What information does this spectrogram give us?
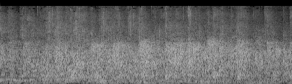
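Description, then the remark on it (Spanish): Steady, dense applause from an audience for a project group, many hands clapping at once in a continuous crackling wash that holds at an even loudness throughout, with no voices standing out. “Un aplauso al grupo.”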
